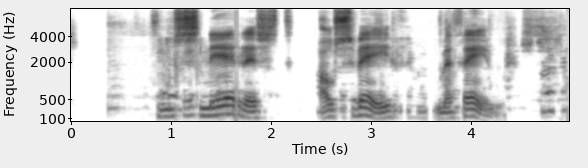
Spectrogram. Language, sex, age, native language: Icelandic, male, 13, Icelandic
